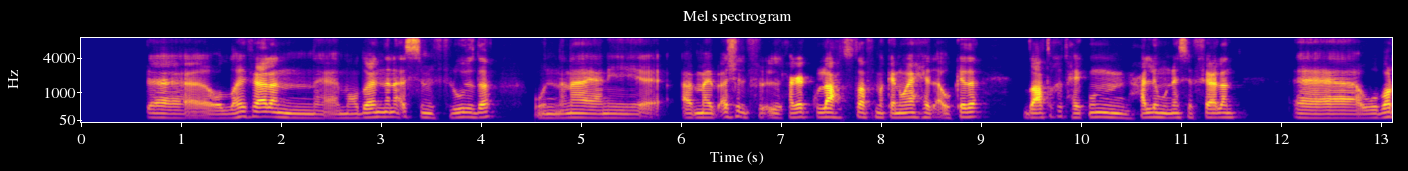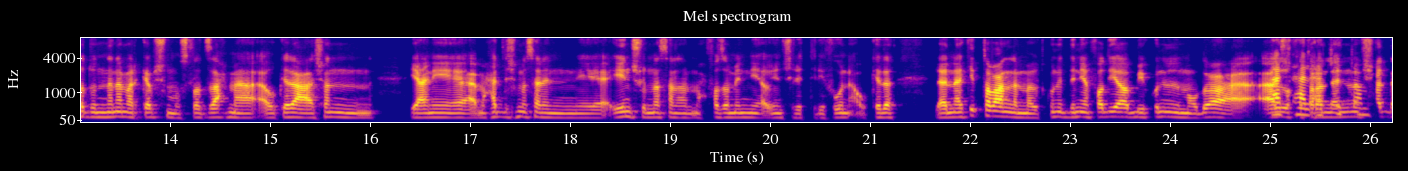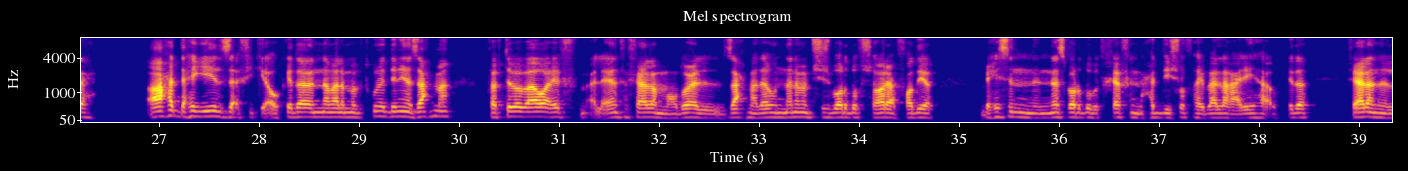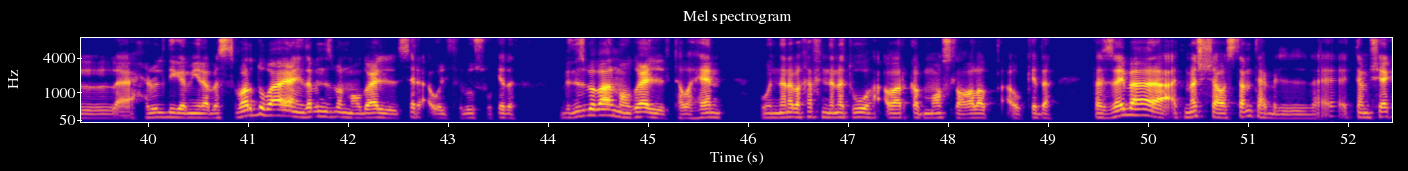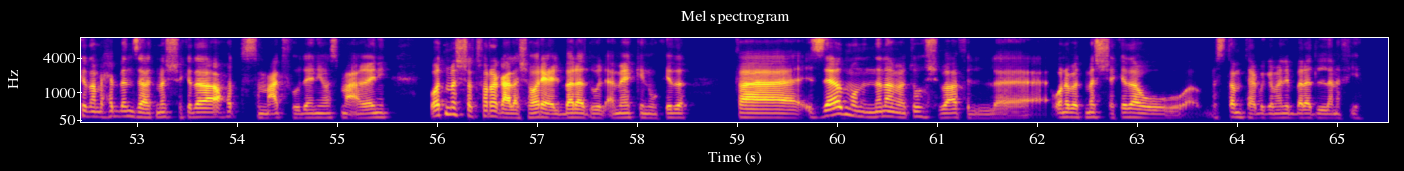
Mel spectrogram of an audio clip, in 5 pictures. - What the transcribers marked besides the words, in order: none
- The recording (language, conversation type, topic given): Arabic, advice, إزاي أتنقل بأمان وثقة في أماكن مش مألوفة؟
